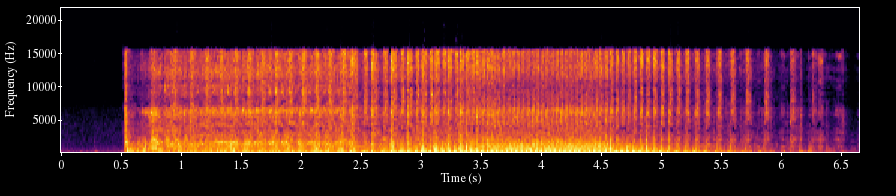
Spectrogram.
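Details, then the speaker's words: Cranked on a booster pack in override: the starter spins the engine steadily at about three turns a second, but it never fires. It has gas that smells good; the kill solenoid is suspected of blocking fuel. "all right now we were expecting that the real reality is it's still got the kill solenoid in it so we'll kick it once more just for the giggles of it"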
